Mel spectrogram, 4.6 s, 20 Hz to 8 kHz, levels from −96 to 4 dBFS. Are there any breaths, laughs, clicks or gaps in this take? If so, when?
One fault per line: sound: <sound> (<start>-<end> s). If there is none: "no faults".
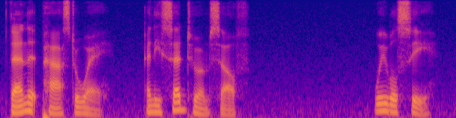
no faults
